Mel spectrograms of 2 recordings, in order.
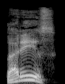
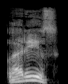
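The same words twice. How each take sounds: First: Loud call down the corridor. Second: Higher call from behind. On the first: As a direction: call after her from a distance. Runs out calling her. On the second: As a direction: call after her as she leaves. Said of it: "раздался голос у неё за спиной". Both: Acted.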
